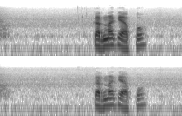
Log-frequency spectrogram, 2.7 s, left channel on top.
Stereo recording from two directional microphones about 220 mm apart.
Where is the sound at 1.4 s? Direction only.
45° left (ahead or behind).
